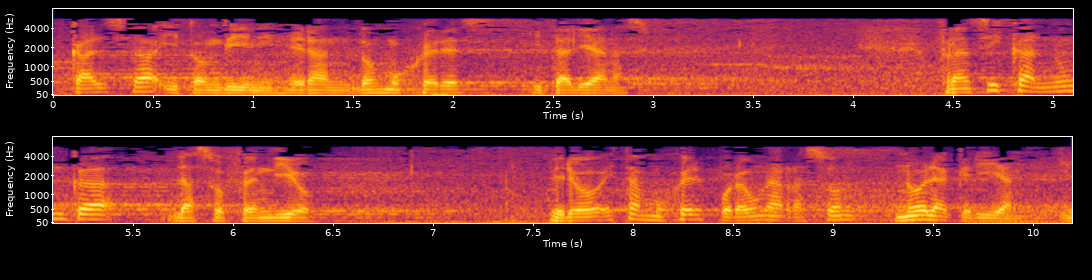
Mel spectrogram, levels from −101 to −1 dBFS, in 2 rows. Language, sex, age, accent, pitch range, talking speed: Spanish, male, 20-39, Argentinian, 110-135 Hz, 125 wpm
